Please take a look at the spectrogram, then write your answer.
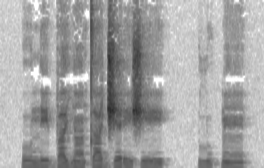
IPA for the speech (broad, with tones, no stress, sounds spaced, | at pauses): o˦ n e˦ b a˦ j ã˧ t a˦ d͡ʒ ɛ˦˨ ɾ e˨˦ ʃ e˦˨ | l u˨ k͡p ɛ̃˨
